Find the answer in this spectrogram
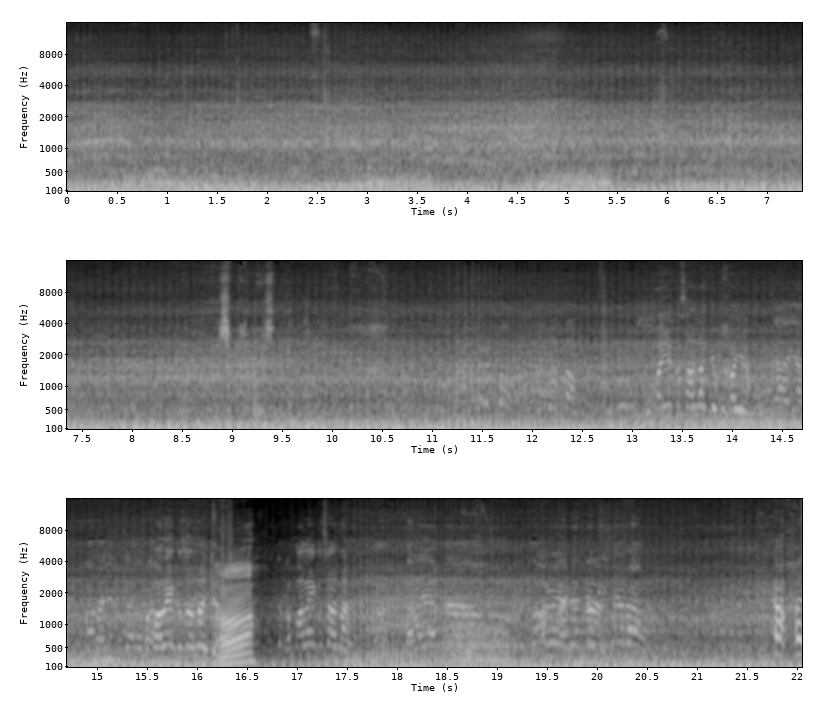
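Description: Motorcycle engine running at idle close by, a steady low rumble, with one brief rising sweep in pitch about sixteen seconds in.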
